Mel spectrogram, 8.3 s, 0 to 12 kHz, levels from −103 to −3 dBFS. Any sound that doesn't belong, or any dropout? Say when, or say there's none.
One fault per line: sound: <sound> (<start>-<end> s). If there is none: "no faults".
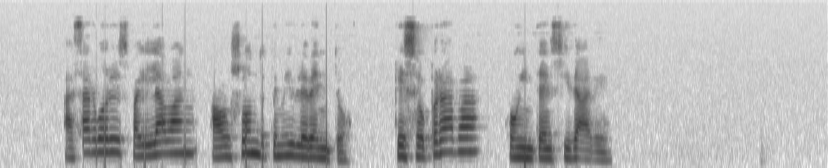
no faults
